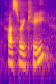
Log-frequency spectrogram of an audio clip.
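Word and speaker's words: Castaway Cay: island in the Bahamas called castaway k but pronounced key okay Castaway key I went to Nassau not many good okay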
